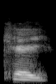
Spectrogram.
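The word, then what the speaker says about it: Kreyòl: Okay, Creole, as in Kreyol. Okay, Creole. Okay, that's how it's pronounced.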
